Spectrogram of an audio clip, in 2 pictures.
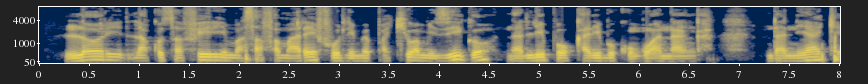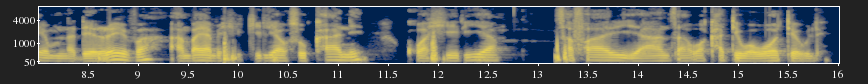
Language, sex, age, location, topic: Swahili, male, 18-24, Mombasa, government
